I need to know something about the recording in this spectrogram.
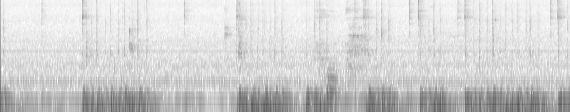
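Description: Computer keyboard keys tapping in short spells, with dull thuds carried through the desk into the microphone.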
